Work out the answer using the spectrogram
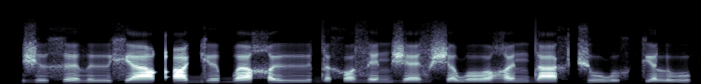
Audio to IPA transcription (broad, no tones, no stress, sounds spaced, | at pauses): ʒ ɨ x ɘ ð ɨː xʲ aː qʼ ɘ ɡʲ ɘ b ɐ χ ɨː d ɐ x ɔ z e n ʒ ɛ z ʃ ɐ w oː ʁ ɘ n d aː x t͡ʃ u w u x kʲ ɐ l u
